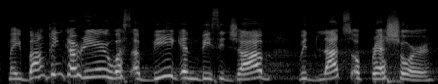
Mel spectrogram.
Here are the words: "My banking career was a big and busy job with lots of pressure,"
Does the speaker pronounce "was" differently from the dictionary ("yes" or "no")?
yes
